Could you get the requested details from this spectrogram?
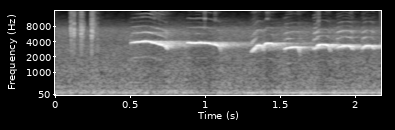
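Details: Javan white-eye singing in the energetic, clear gacor ngeplong style: long, high, pure whistled phrases that waver and dip slightly, sustained for nearly two seconds with barely a break.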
